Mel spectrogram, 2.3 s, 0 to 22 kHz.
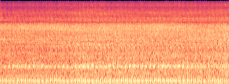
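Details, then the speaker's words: Old GY6 scooter started after exhaust, engine cover and fan shroud refitted and new battery installed; small engine ticking over at a steady, even pace, no misses or knocks, no exhaust leak felt; healthy idle. "started right up can't feel any exhaust leak necessarily but I do feel air from that fan coming out of there"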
